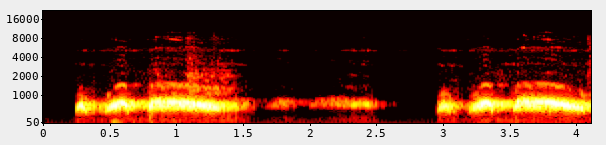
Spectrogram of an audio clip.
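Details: At night under switched-on lights a spotted dove coos, phone-recorded: two cooing phrases, each a brief stuttered note followed by a drawn-out purring coo, with a faint soft coo in the gap.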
